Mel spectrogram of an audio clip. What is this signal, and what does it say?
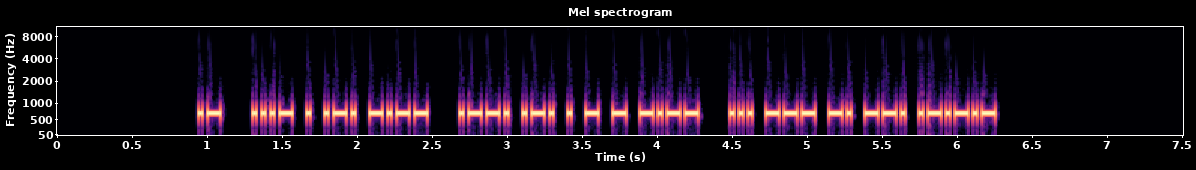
Morse code, heard as a keyed tone, about 39 wpm, 700 Hz. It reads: A VERY PRETTY SONG.
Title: Sentences from Top 1000 Words - Review Part 2 - 40wpm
